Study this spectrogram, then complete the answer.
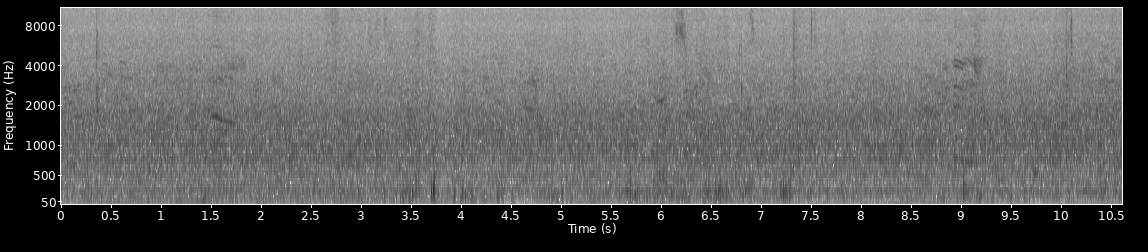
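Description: Wind blows and buffets outdoors.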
